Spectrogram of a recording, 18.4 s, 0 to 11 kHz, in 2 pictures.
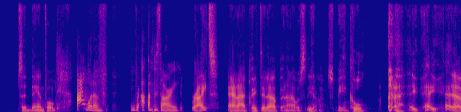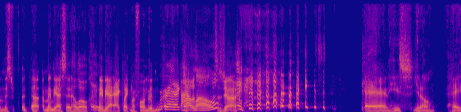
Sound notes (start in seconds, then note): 7.8 clearing throat; 12.2 laughing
